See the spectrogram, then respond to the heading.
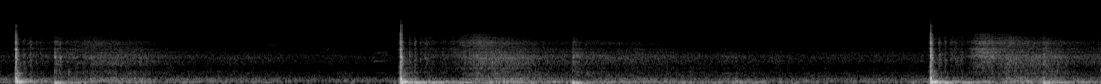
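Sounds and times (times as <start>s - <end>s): crackling hiss: 0.0s - 11.0s
firework shell burst rumble: 9.2s - 11.0s.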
